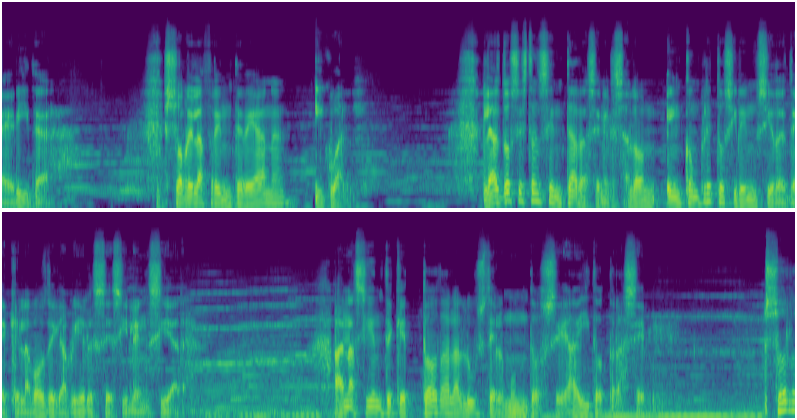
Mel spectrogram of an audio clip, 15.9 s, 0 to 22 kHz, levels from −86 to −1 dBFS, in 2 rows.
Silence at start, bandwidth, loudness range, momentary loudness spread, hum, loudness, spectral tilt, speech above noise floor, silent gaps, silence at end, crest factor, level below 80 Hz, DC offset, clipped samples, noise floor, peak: 0 s; 13.5 kHz; 2 LU; 12 LU; none; -19 LUFS; -4 dB/octave; 23 dB; none; 0 s; 18 dB; -36 dBFS; under 0.1%; under 0.1%; -42 dBFS; -2 dBFS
